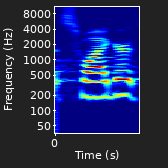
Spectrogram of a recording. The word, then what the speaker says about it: Swigert: My last name is Swigert. And so Matt Swigert, and it's a name that sounds different than it's spelled, but that's all right. Generations have called it Swigert, so that's who I am.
